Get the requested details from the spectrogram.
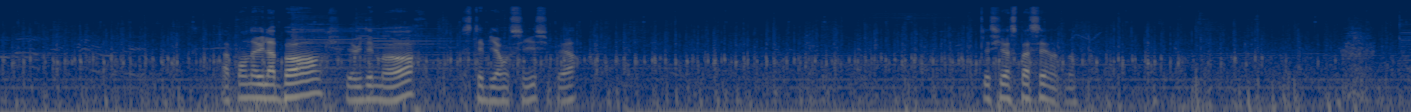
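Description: Horse hooves clop on cobblestones.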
